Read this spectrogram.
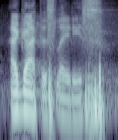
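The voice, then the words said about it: Jesus impression. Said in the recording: “That was a good Jesus impression.”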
